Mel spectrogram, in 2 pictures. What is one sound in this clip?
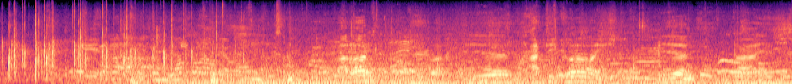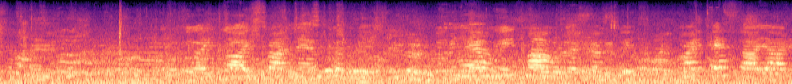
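A man speaks loudly to a crowd outdoors.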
